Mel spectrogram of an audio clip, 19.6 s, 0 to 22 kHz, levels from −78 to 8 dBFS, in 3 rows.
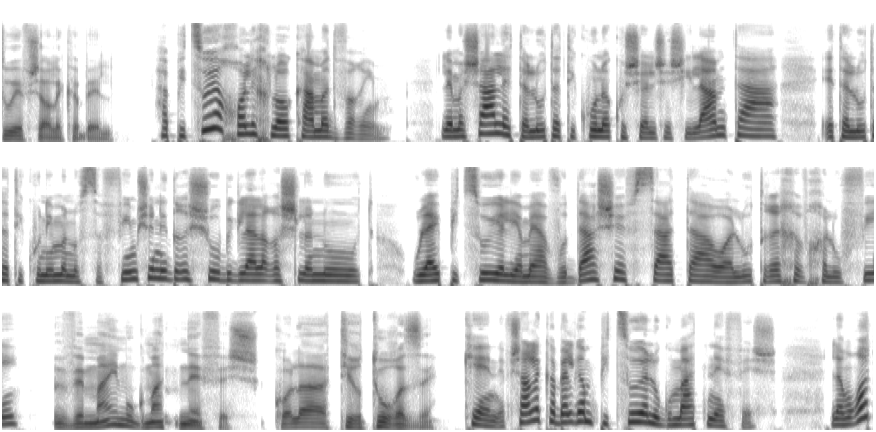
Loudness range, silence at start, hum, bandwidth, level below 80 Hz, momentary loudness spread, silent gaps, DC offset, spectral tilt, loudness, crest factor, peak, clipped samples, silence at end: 4 LU; 0 s; none; 12 kHz; -46 dBFS; 11 LU; none; under 0.1%; -4.5 dB/octave; -18 LUFS; 18 dB; 0 dBFS; under 0.1%; 0 s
